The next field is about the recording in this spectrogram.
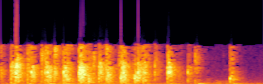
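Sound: round of applause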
